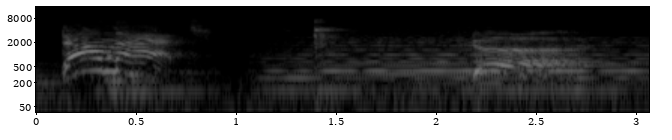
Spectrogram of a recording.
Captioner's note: glasses clinking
